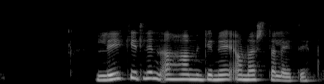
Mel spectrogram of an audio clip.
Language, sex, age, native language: Icelandic, male, 12, Icelandic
